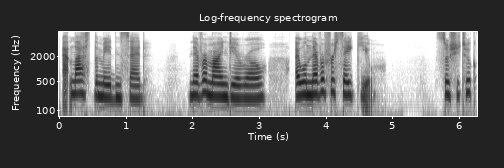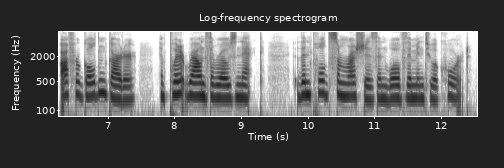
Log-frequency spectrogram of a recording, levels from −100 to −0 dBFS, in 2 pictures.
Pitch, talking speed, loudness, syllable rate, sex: 220 Hz, 180 wpm, -22 LUFS, 5.0 syllables/s, female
